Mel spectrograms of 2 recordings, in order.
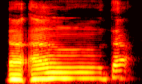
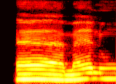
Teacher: ایک کے بعد دوسرا حمزہ الگ الگ ادا ہوگا، لیکن دوسری مثال میں حمزہ کے بعد الف ہے تو ہم کھینچ کر پڑھیں گے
